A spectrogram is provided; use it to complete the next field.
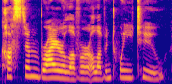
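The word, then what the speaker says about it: CMBriarLover1122: A lot of people pronounce my name C.M. Briar Lover 1122. Guys, please, as if it's spelt Custom Briar Lover 1122, please say it that way, because it annoys me that you don't say my name right.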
